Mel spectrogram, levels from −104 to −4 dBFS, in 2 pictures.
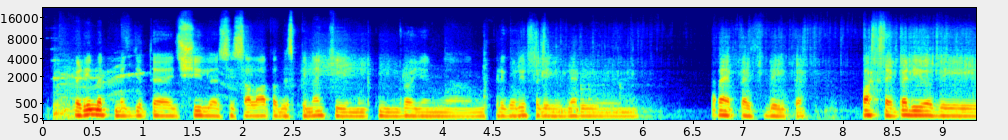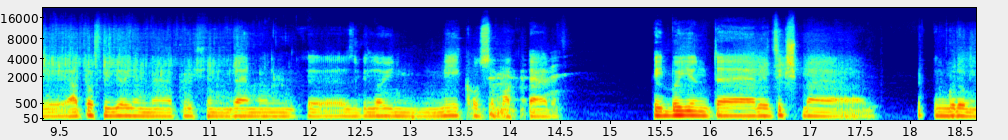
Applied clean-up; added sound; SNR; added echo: neural mask model RNNoise.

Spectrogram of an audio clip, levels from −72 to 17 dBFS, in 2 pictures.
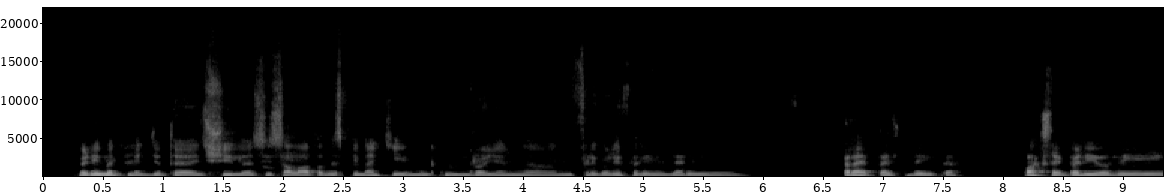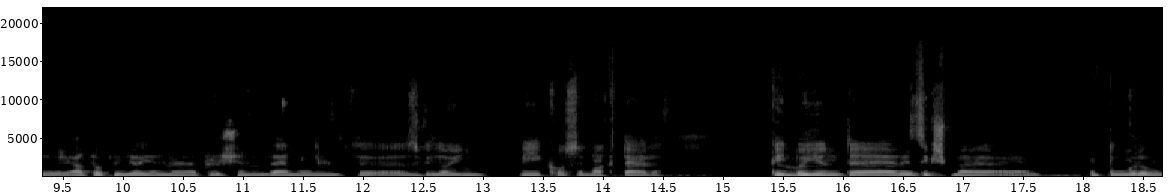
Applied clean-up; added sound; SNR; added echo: neural mask model Resemble Enhance denoiser.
